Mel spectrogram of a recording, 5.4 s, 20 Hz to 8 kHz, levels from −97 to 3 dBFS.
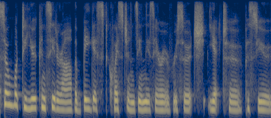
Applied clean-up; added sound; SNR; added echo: none; none; none; none.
